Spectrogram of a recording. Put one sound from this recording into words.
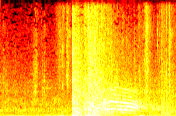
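A pistol fires a loud shot that echoes through a large hall.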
